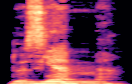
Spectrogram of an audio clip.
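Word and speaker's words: deuxième: زد كيما هنايا كيما دوزيام. ها إكس بصح ما قريناهاش إكس، واش نطقناها؟ قريناها زد. زد دوزيام دوزيام دوزيام يعني قريناها زاد.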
